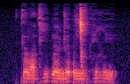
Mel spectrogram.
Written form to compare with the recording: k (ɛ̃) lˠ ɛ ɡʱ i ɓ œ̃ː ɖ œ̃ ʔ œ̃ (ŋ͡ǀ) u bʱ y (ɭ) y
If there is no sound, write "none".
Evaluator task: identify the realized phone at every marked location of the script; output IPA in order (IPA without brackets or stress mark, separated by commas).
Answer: ɛ̃, ŋ͡ǀ, ʎ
